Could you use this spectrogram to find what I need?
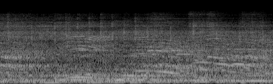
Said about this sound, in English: Bemidji State Beaver fans doing the Beaver cheer here.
